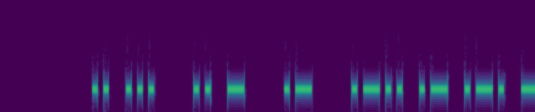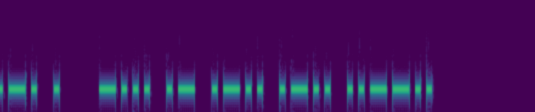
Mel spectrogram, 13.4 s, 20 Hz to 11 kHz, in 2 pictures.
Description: Morse code, heard as a keyed tone, about 17 wpm, 700 Hz. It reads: IS IT A LARGE BALL?
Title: Sentences from Top 1000 Words - Review Part 6 - 17wpm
